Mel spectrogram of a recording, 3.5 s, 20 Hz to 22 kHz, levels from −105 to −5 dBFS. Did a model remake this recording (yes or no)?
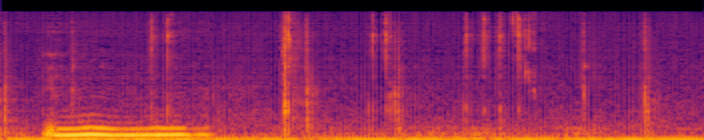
yes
